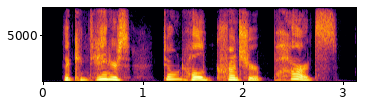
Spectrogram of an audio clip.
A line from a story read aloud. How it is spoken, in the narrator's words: Aya said, that fear making her voice tremble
